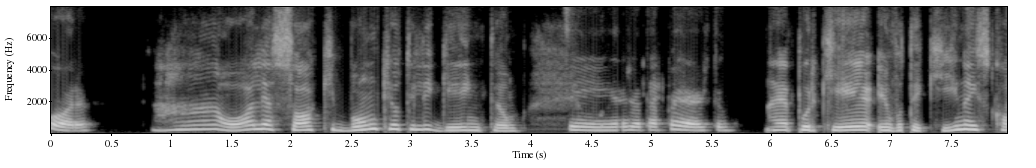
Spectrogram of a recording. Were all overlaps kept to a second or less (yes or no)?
yes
